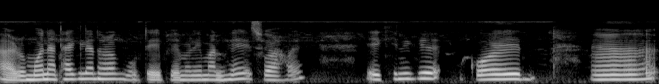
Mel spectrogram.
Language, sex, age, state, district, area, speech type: Assamese, female, 30-45, Assam, Charaideo, rural, spontaneous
